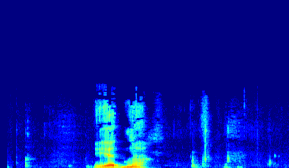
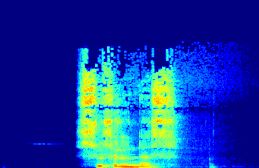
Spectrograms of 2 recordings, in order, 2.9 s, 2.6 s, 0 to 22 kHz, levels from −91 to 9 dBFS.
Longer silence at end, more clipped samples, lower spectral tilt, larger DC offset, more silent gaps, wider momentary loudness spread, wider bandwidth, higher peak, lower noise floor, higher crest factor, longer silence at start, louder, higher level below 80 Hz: about the same, 0.95 s vs 0.85 s; neither; first, -6.5 dB/octave vs -1.5 dB/octave; neither; neither; first, 22 LU vs 6 LU; second, 9.4 kHz vs 16.5 kHz; about the same, -2 dBFS vs -2 dBFS; second, -65 dBFS vs -79 dBFS; about the same, 24 dB vs 20 dB; first, 0.95 s vs 0.8 s; second, -21 LUFS vs -16 LUFS; first, -54 dBFS vs -74 dBFS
